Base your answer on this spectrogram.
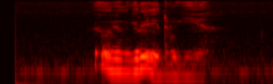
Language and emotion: Russian, sad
